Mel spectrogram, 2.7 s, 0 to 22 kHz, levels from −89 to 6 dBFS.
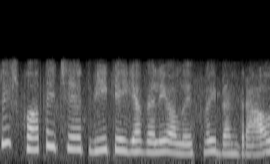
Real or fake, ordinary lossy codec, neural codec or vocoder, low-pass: fake; Opus, 16 kbps; codec, 24 kHz, 0.9 kbps, WavTokenizer, medium speech release version 2; 5.4 kHz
